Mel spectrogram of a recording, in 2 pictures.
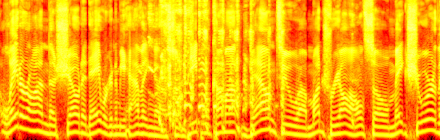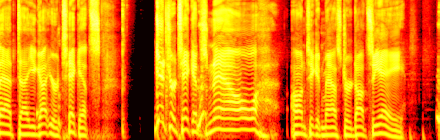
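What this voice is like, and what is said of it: Canadian radio DJ voice. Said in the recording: “that's a good radio voice ... Very good radio voice ... You want the Canadian version? The Canadian version.”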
